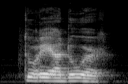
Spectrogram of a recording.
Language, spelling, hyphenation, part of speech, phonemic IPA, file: Dutch, toreador, to‧re‧a‧dor, noun, /ˌtorejaˈdɔːr/, Nl-toreador.ogg
- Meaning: torero, bullfighter, toreador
